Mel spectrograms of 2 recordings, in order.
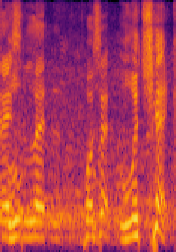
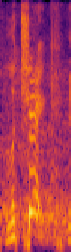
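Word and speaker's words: Ledaig: But it's not pronounced Ladaig. It's pronounced... Lechick. – Lechick? – Yeah.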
